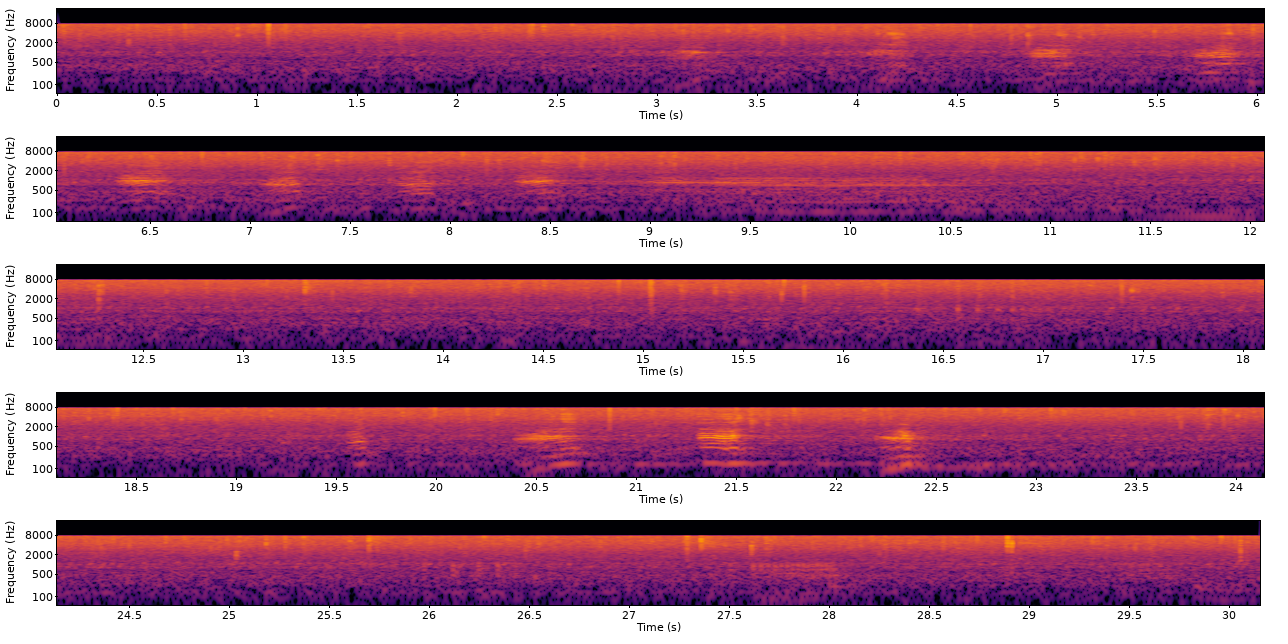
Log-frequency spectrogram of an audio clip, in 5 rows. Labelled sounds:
3.1	3.4	humpback whale, 0.78 to 1.2 kHz
4.8	5.9	humpback whale, 0.78 to 1.3 kHz
6.3	6.6	humpback whale, 0.84 to 1.5 kHz
8.3	8.6	humpback whale, 0.81 to 1.0 kHz
9.0	9.7	humpback whale, 0.78 to 1.2 kHz
20.4	20.7	humpback whale, 0.78 to 1.3 kHz
21.3	21.6	humpback whale, 0.81 to 1.3 kHz

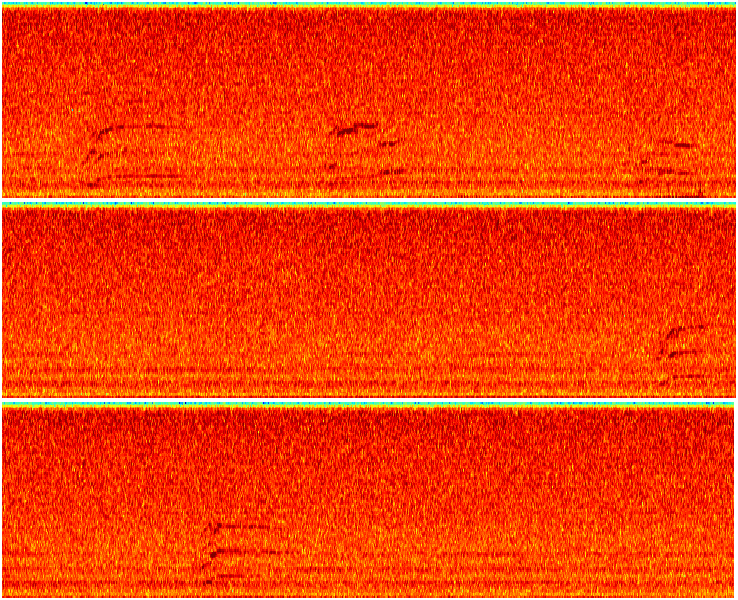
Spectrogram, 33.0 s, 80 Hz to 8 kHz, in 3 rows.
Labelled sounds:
1.4	1.7	humpback whale, 2.5 to 2.9 kHz
5.0	6.1	humpback whale, 2.1 to 3.1 kHz
9.8	10.4	humpback whale, 1.0 to 2.4 kHz
21.0	21.6	humpback whale, 0.93 to 3.0 kHz
25.1	25.7	humpback whale, 0.90 to 3.1 kHz

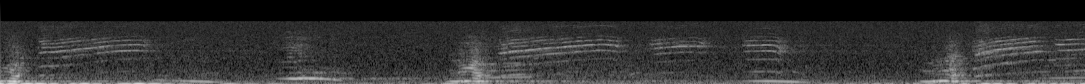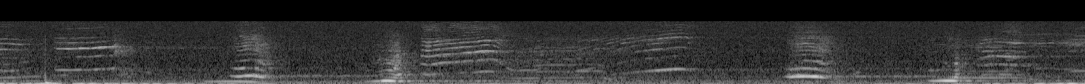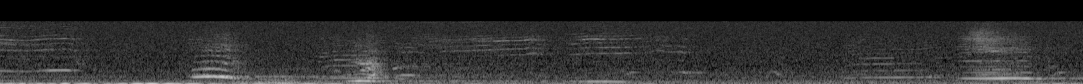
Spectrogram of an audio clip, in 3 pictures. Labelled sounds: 0.0	1.5	humpback whale, 0.80 to 3.5 kHz
2.8	3.0	humpback whale, 0.99 to 1.2 kHz
4.6	7.1	humpback whale, 0.80 to 6.4 kHz
7.4	7.8	humpback whale, 1.1 to 5.5 kHz
8.4	11.1	humpback whale, 0.80 to 6.6 kHz
11.4	12.1	humpback whale, 1.3 to 5.9 kHz
13.2	13.6	humpback whale, 0.90 to 1.2 kHz
15.0	15.9	humpback whale, 0.86 to 5.8 kHz
16.2	19.2	humpback whale, 0.80 to 6.6 kHz
20.6	22.5	humpback whale, 0.80 to 4.2 kHz
23.6	24.0	humpback whale, 0.93 to 1.2 kHz
24.9	25.5	humpback whale, 0.80 to 1.2 kHz
26.0	28.6	humpback whale, 1.4 to 7.5 kHz
30.3	31.9	humpback whale, 0.90 to 3.5 kHz

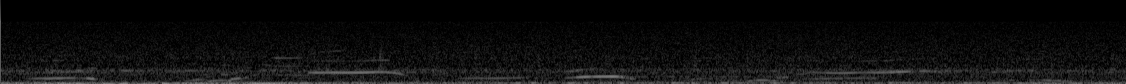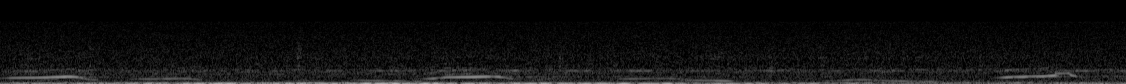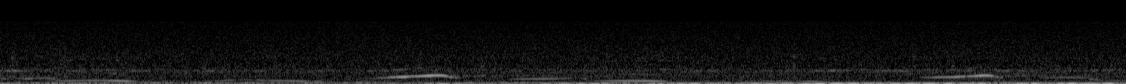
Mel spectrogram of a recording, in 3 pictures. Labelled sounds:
2.6	3.0	humpback whale, 0.80 to 1.3 kHz
3.6	3.9	humpback whale, 1.1 to 1.2 kHz

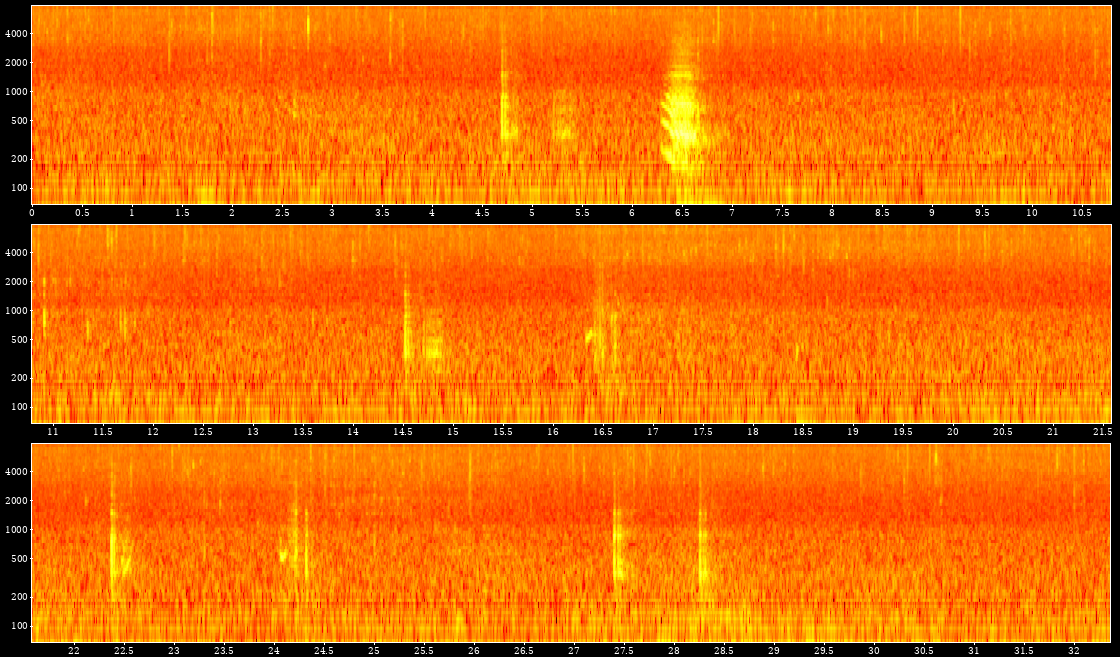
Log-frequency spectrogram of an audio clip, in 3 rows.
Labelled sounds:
6.2	6.6	croaking sound likely from a nearby submerged object, 0.78 to 1.6 kHz

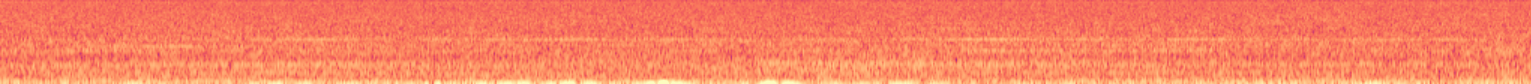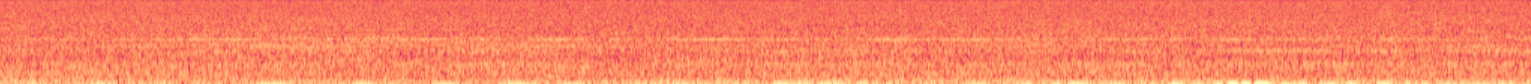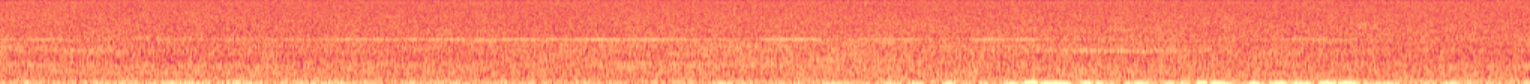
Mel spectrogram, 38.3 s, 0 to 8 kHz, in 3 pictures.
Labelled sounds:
18.5	18.8	vessel noise, 1.8 to 1.9 kHz
34.5	34.8	vessel noise, 1.2 to 1.3 kHz

